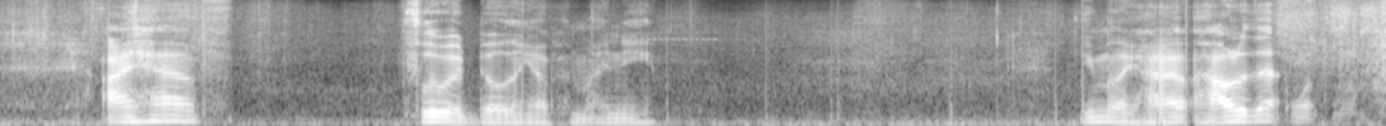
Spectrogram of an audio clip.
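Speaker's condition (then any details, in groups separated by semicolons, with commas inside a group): No condition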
